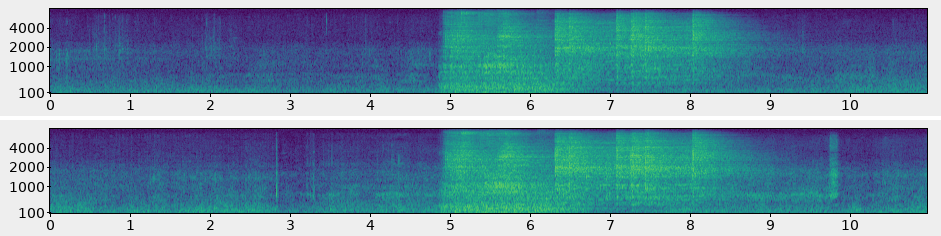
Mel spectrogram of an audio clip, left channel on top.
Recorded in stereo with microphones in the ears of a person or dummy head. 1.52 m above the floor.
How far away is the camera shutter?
About 0.8 m.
